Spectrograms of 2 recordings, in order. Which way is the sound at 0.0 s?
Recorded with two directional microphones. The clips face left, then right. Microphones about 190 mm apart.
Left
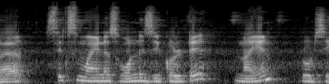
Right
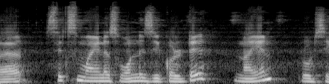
55° right (ahead or behind).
